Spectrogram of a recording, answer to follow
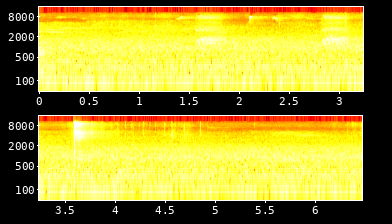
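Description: A golf iron swung at a ball on a grass lawn, striking it with one sharp click about three and a half seconds in. Two bird calls sound before it.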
